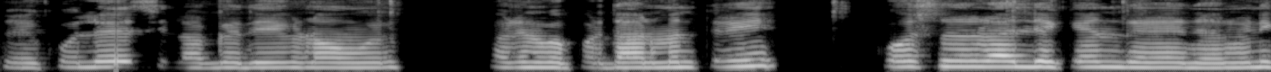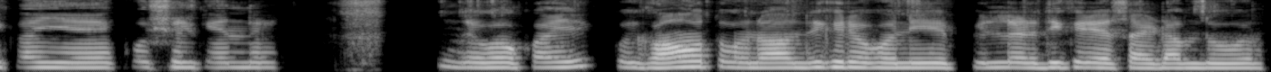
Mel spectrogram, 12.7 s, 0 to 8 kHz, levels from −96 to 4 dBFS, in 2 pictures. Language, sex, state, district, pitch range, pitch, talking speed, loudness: Rajasthani, male, Rajasthan, Churu, 200-225 Hz, 210 Hz, 155 wpm, -23 LUFS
